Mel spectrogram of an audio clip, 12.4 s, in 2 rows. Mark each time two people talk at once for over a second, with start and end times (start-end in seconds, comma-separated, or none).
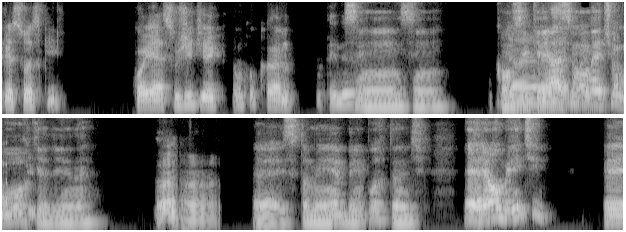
5.0-6.3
